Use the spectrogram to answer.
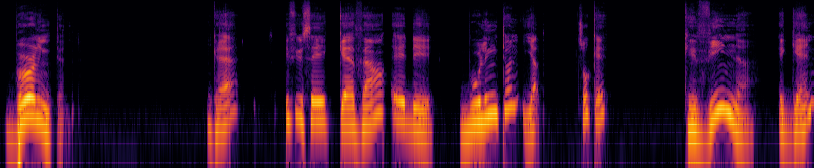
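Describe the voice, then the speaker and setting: A man's voice: on the high side, darkish tone, no room sound, studio quality. A middle-aged man teaching in a patient, repetitive way, speaking English as a with as his tongue. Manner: patient, repetitive, slow explanations, non-native English phrasing. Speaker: French teacher. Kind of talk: classroom-style language lesson.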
